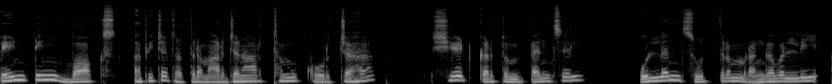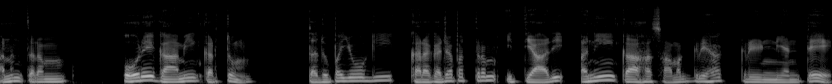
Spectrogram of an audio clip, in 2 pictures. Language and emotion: Sanskrit, neutral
